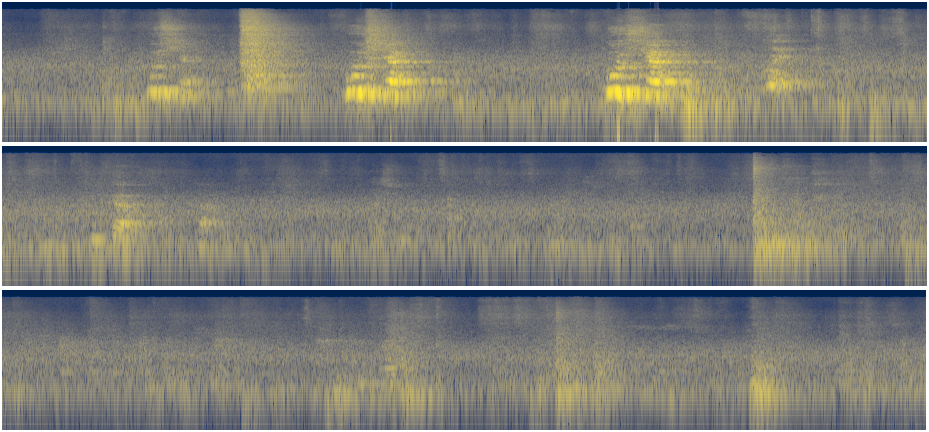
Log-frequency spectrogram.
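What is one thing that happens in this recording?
A heavy board knocks and scrapes against stairs as it is dragged up.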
